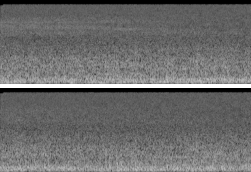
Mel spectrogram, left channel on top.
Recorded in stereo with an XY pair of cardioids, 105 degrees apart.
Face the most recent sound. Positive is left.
No sound to turn to.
